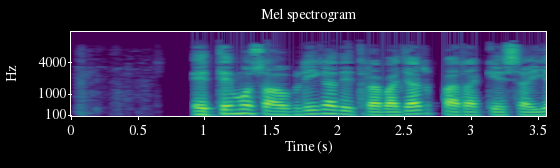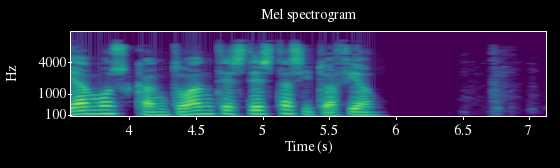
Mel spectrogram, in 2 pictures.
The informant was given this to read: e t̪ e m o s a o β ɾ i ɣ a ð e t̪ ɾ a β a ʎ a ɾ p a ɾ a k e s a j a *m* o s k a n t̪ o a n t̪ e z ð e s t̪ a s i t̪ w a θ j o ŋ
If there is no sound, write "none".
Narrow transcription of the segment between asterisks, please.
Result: m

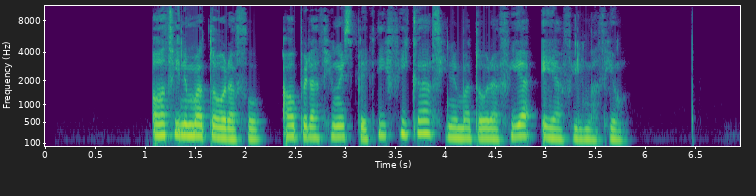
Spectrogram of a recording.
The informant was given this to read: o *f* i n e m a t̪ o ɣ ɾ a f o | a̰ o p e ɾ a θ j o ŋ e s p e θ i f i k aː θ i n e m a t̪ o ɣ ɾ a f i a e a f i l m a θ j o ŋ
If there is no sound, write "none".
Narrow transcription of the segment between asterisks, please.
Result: θ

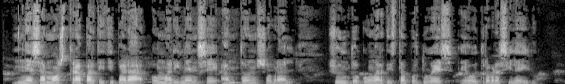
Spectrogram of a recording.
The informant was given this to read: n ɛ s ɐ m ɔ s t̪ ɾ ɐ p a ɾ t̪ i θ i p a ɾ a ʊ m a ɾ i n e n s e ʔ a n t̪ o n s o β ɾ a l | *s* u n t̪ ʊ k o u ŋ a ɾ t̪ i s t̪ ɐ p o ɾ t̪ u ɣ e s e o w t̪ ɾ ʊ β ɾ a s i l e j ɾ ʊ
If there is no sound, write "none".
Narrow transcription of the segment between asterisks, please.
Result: ʃ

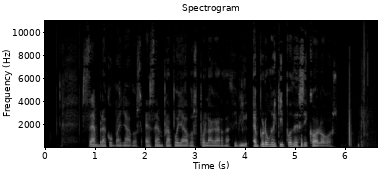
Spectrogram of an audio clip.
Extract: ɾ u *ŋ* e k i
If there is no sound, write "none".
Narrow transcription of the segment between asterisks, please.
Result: ŋ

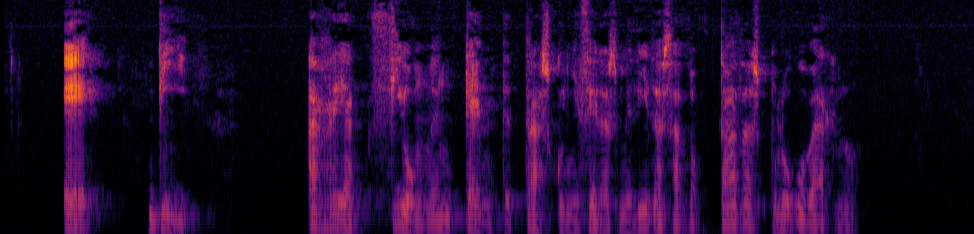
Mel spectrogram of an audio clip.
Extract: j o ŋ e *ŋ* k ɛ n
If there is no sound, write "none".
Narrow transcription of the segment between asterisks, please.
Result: ŋ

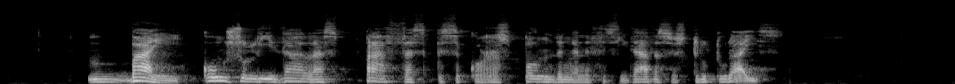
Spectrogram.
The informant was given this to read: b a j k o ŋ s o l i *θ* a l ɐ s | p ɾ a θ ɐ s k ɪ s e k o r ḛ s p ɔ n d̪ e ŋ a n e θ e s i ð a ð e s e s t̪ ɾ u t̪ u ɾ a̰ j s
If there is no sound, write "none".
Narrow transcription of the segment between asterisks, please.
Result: ð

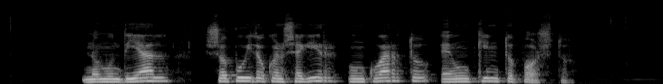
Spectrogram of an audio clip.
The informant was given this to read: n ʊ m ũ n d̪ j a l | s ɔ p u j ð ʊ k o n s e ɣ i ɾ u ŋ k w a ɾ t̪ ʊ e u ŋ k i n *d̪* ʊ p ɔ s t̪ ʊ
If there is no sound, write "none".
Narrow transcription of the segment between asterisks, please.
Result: t̪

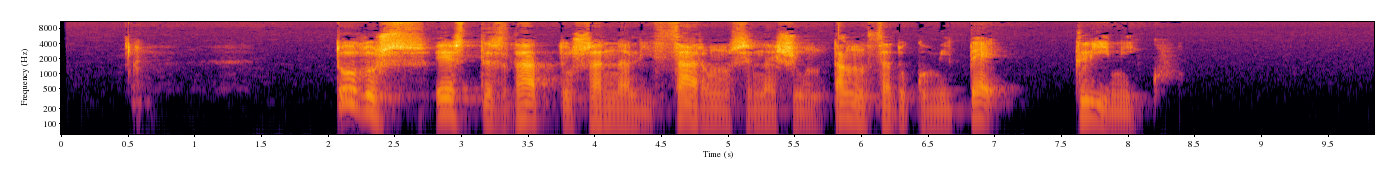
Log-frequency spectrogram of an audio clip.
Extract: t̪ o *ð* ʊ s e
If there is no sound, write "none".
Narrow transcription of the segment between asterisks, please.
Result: ð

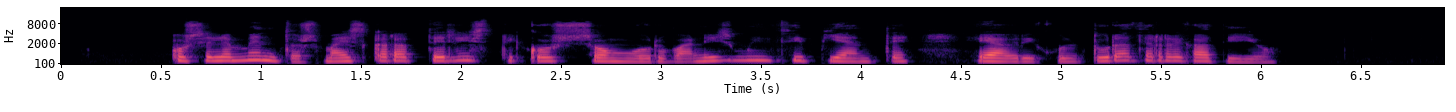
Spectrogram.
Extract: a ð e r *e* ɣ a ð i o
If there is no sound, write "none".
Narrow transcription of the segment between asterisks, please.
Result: e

